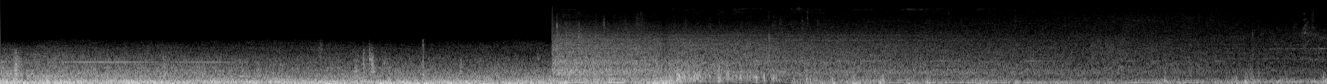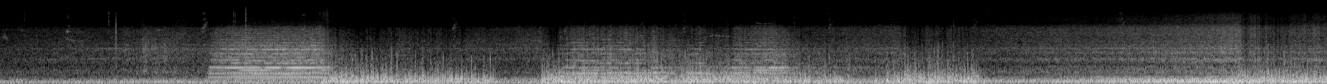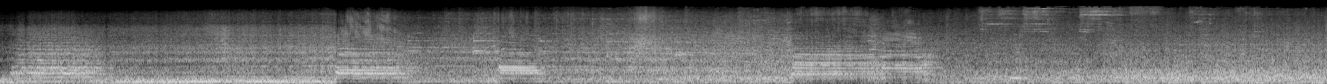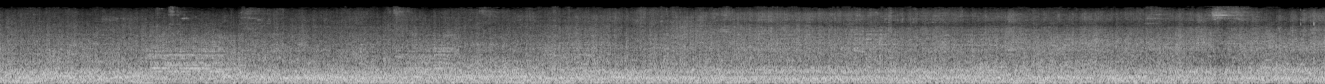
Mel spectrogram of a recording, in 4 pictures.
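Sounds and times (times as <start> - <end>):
train cars rumbling and clattering: 5.4 - 53.0
locomotive engine: 5.5 - 19.1, 21.3 - 35.2, 35.8 - 53.0
diesel locomotive horn: 15.3 - 16.8, 18.7 - 21.5, 26.6 - 27.9, 29.7 - 32.3, 34.4 - 37.0, 41.2 - 42.4, 43.7 - 44.7.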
